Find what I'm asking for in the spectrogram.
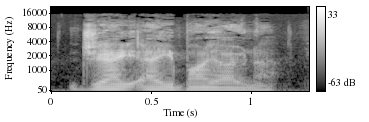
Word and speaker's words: Bayona: J.A. Bayona.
